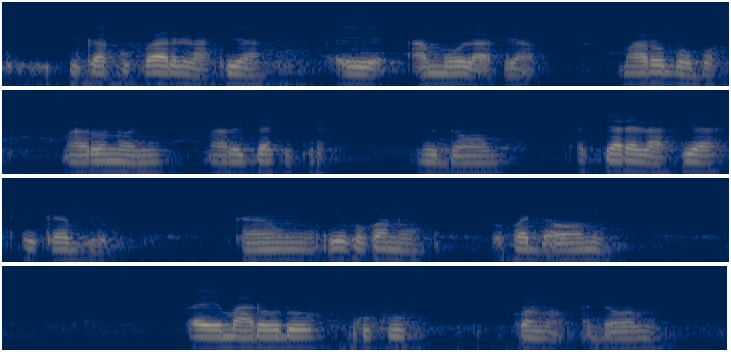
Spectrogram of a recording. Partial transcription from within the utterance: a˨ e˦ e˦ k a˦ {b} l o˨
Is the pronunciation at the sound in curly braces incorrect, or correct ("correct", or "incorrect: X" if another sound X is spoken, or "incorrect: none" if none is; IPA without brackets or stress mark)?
correct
